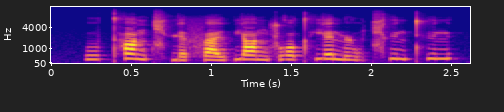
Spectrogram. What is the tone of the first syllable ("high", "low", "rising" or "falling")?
rising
